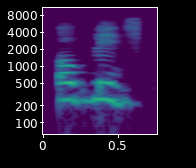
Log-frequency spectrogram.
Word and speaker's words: obliged: Okay, the I says the I sound, the long I sound, because it ends with an E.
